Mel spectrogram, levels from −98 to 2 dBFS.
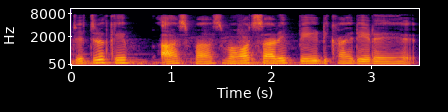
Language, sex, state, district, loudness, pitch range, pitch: Hindi, male, Assam, Sonitpur, -21 LUFS, 120-140 Hz, 130 Hz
